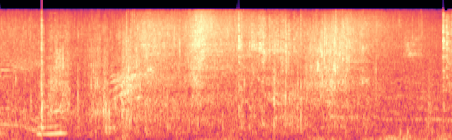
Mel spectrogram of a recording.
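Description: Fish pieces splash into bubbling curry.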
